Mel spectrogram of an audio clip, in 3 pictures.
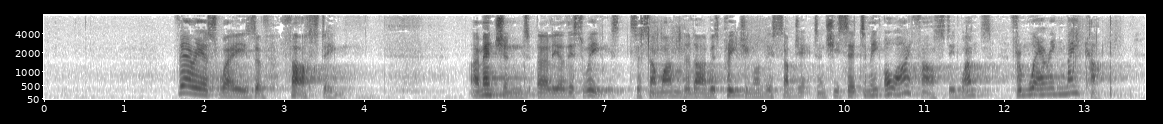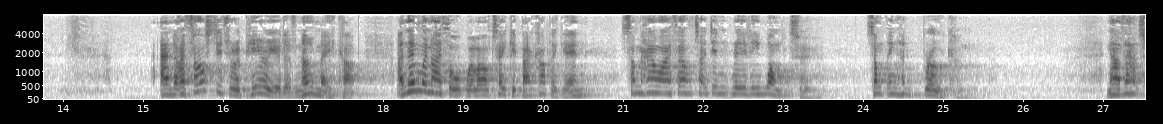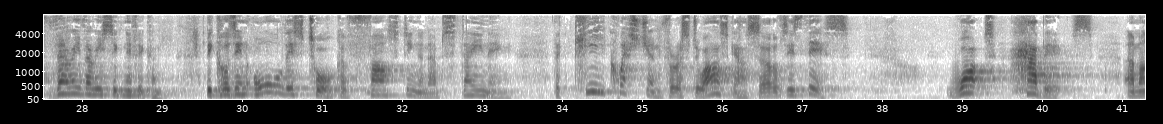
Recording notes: Recorded at the 10:00 service on Sunday 5th March 2023 at All Saints Church, Malvern.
